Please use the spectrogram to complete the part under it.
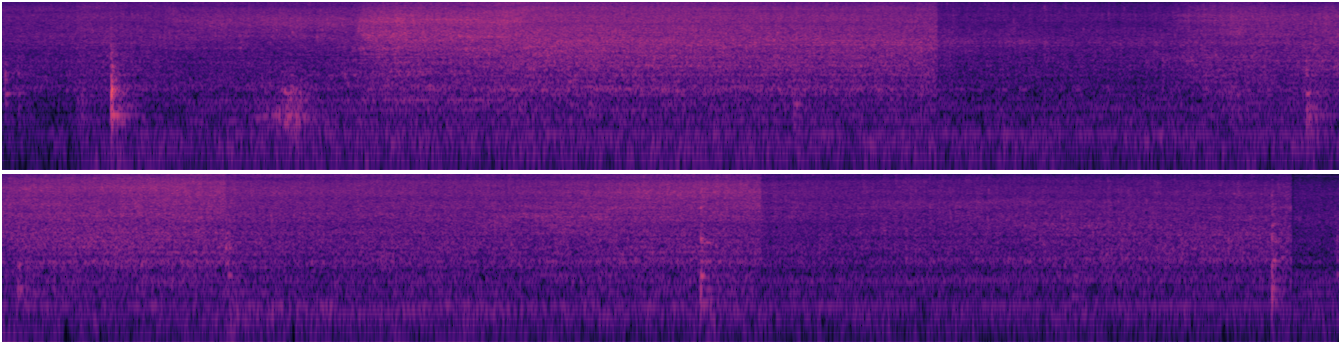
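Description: Mutton pieces frying in hot oil in a pan for bhuna biryani, a steady loud sizzle that swells and dips in waves as the meat is stirred, with occasional clinks of a spoon.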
